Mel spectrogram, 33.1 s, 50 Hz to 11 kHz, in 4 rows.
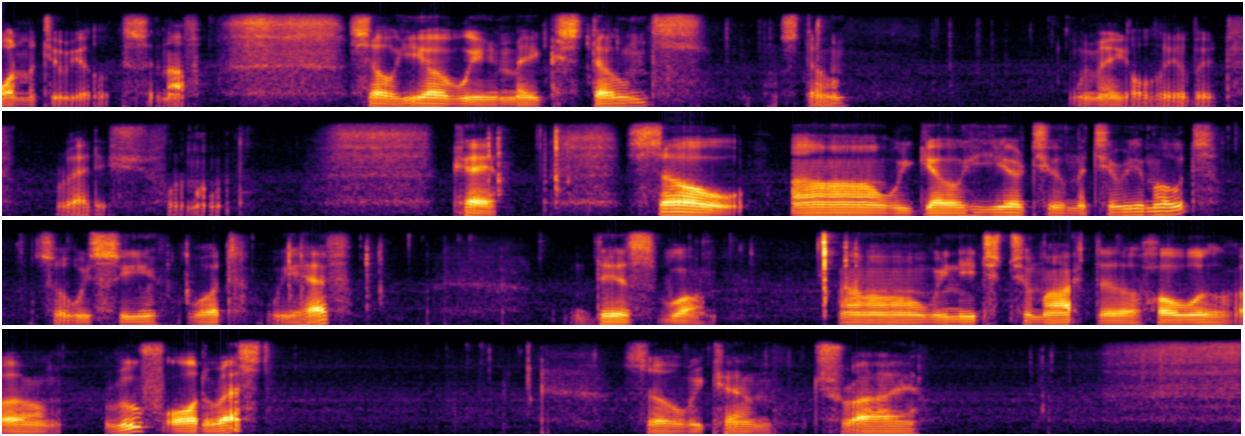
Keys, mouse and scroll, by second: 6.9-9.4 drag, 11.4 Tab, 11.9 Tab, 14.5-15.6 drag, 16.4 middle click, 17.6 Tab, 18.0 Tab, 18.4 Tab, 18.9 Tab, 22.1 Tab, 32.4 a.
